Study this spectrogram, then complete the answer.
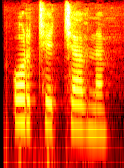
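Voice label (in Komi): "орччӧдчавны", Komi, female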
